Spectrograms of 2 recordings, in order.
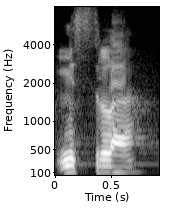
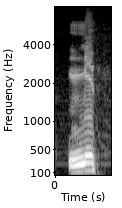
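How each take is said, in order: First: The consonant is a hissing s sound. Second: The consonant is a th sound between teeth. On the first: The speaker calls it wrong. "ada yang menyebut dengan seperti menyebut sin" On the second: The speaker calls it right. "ujung lidah kita nempel ke gigi seri"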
